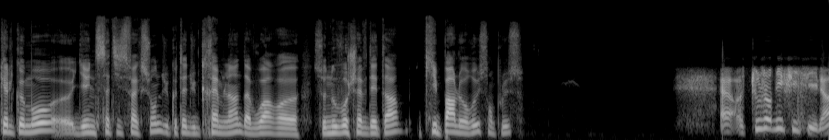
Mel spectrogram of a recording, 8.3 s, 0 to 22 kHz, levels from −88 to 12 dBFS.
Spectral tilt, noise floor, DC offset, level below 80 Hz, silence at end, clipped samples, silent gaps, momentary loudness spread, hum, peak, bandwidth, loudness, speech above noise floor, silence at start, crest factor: -5 dB/octave; -85 dBFS; under 0.1%; -68 dBFS; 0 s; under 0.1%; none; 12 LU; none; -6 dBFS; 14 kHz; -25 LUFS; 60 dB; 0 s; 22 dB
